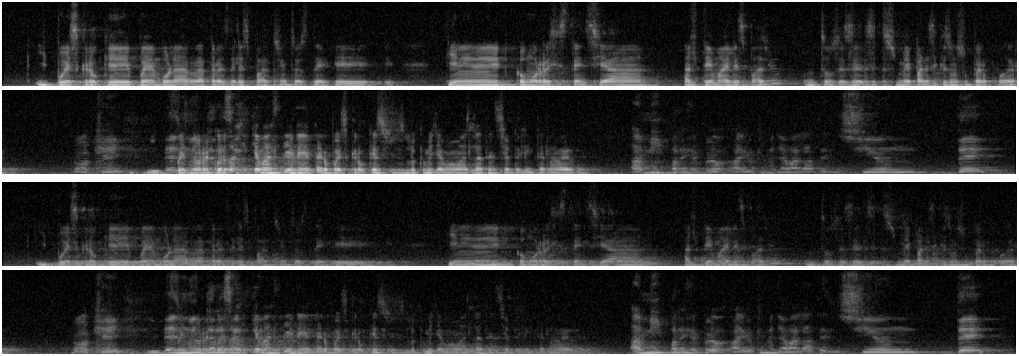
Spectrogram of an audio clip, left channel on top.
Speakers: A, on the left; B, on the right.
A: y pues creo que pueden volar a través del espacio. Entonces, de- eh, eh, tienen como resistencia al tema del espacio. Entonces, ese es- me parece que es un superpoder.
B: Ok,
A: Y
B: es
A: pues
B: muy
A: no
B: interesante.
A: recuerdo así qué más tiene, pero pues creo que eso es lo que me llama más la atención del linterna verde.
B: A mí, por ejemplo, algo que me llama la atención de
